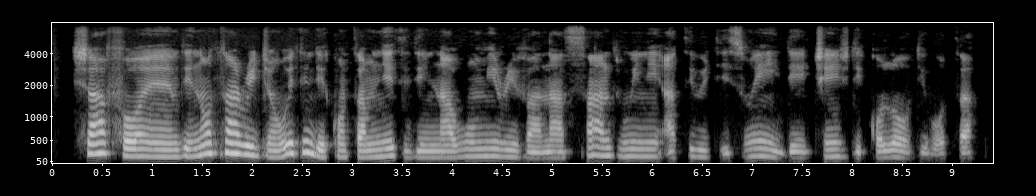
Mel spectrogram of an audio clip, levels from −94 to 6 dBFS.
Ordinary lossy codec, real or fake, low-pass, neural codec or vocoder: none; real; 7.2 kHz; none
